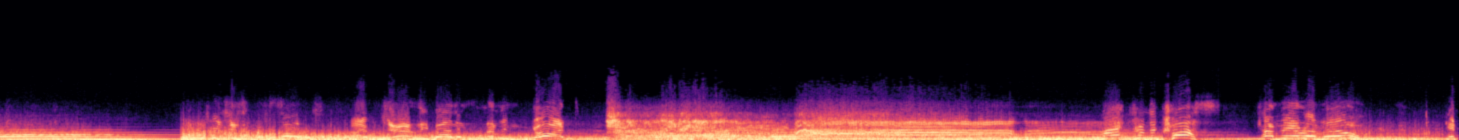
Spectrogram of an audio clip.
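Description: Horror-film soundtrack: a held music chord breaks off about two seconds in to a dense din of shrieking and wailing cries over a rushing noise. Music chords sound again near the middle, and the rising and falling shrieks return near the end. The cries go with a hooded figure burning.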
